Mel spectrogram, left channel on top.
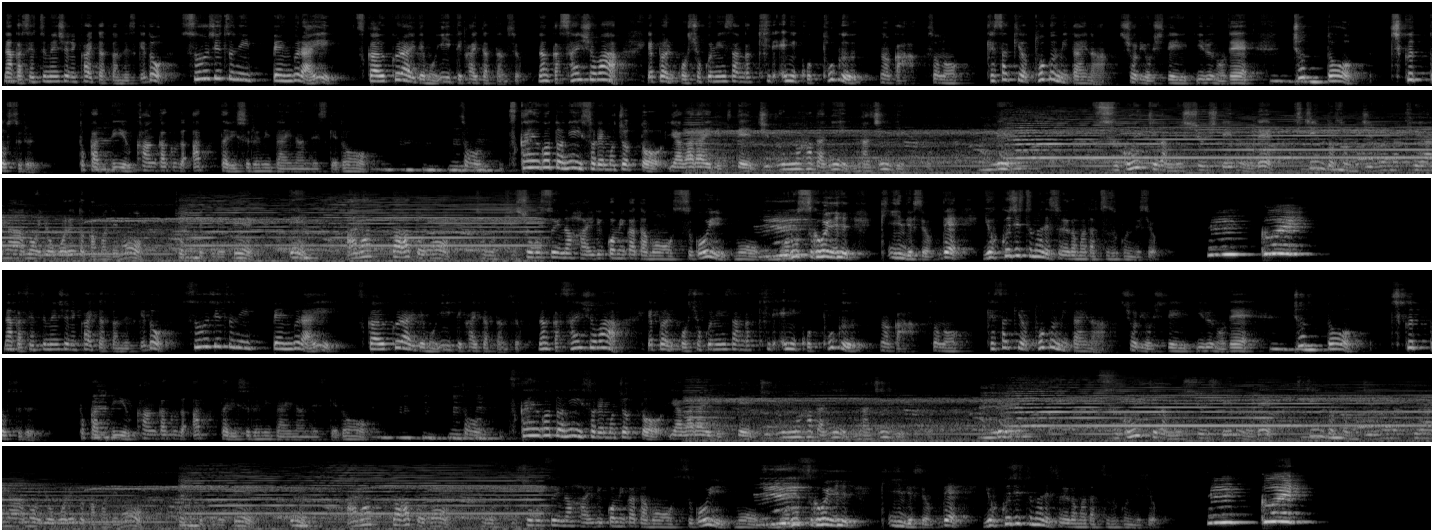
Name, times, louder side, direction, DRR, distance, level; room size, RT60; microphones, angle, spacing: voice 1, 0.0-3.3 3.7-9.6 9.8-13.5 13.9-14.7 15.2-18.0 18.9-19.1 19.5-23.6 24.2-24.4 25.2-30.0 30.3-31.1 31.5-31.7 32.0-40.1, left 3 dB, 80° left, 11 dB, 1.4 m, -32 dB
voice 2, 12.7-13.1 15.2-15.4 18.0-19.2 24.1-24.5 27.3-27.7 28.1-28.2 30.4-30.6 30.9-31.0 31.5-31.7 36.1-36.7 40.6-41.5, right 1 dB, 65° right, 7 dB, 4.5 m, -28 dB
sound 1, 21.1-34.0, left 1 dB, 10° left, 3.6 m, -33 dB
19.0 x 13.0 x 4.9 m, 0.39 s
head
